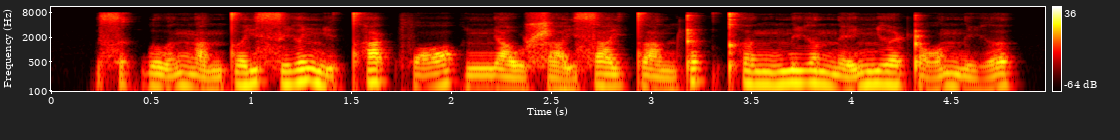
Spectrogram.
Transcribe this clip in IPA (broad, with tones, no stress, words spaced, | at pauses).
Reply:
sə˨˩k̚lu˨˩˨ə̯ ŋa˨˩˨nt̪ə˧˥jsi˧˥ə̯ɲi˨˩˨ t̪ʰa˦˥k̚fɔ˧˥ | ɲa˨˩wʂa˨˩˨jsa˧j t̪a˨˩nʈə˦˥k̚t̪ʰə˧ŋ ni˧ə̯ ne˨˩˦ɲɨ˧ə̯ʈɔ˨˩˦ni˨˩˦ə̯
